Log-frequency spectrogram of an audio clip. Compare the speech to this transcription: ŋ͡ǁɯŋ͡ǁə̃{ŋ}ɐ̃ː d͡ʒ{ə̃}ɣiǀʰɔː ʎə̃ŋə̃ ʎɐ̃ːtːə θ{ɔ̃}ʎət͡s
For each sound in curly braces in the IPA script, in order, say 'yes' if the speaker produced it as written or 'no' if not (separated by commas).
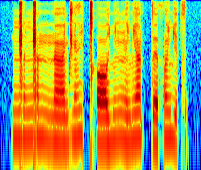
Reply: no, yes, yes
